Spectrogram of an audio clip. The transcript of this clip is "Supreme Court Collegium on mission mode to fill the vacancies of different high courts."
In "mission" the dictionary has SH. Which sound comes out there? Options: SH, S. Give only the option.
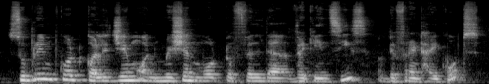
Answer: SH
